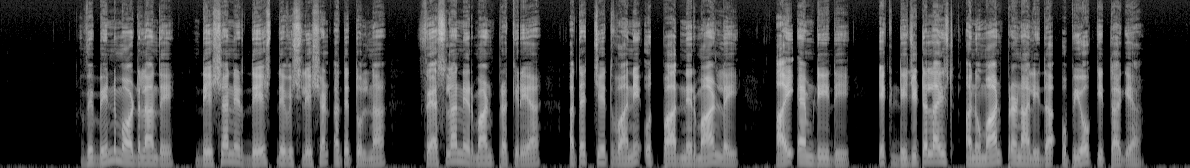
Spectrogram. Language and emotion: Punjabi, neutral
